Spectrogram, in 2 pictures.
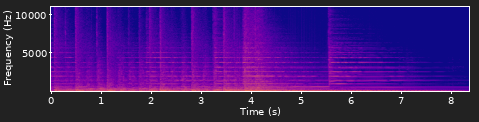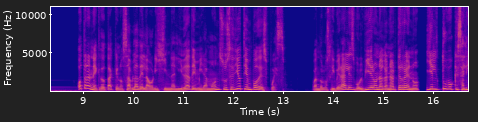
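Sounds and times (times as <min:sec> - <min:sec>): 
large cathedral church bells pealing: 0:00.0 - 0:08.6
speech: 0:09.1 - 0:16.6.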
